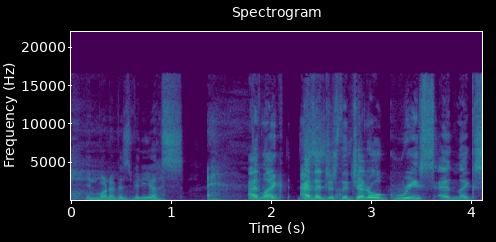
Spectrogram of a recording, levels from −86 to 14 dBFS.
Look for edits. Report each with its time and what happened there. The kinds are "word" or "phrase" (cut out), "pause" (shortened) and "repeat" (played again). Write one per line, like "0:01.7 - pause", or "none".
0:01.9 - word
